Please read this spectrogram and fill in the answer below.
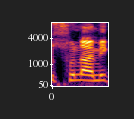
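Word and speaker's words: tsunami: क्या नाम है दोस्तों क्योंकि दोस्तों जब भी इससे पहले अगर टी आता है तो दोस्तों हमेशा साइलेंट हो जाता है ये आप दोस्तो इंग्लिश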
